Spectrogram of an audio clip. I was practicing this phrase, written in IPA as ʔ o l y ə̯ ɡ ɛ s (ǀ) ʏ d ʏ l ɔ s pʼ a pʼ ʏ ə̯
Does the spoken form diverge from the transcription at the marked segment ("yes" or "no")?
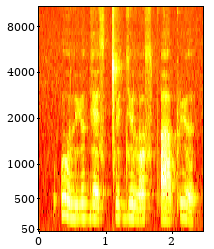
no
